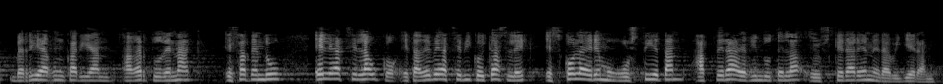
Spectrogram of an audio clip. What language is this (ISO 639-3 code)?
eus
